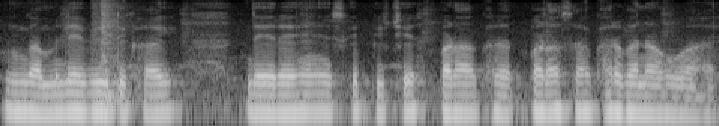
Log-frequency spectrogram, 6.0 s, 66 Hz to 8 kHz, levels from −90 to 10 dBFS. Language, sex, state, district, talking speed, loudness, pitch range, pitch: Hindi, male, Uttar Pradesh, Lucknow, 160 wpm, -18 LUFS, 110-120 Hz, 115 Hz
